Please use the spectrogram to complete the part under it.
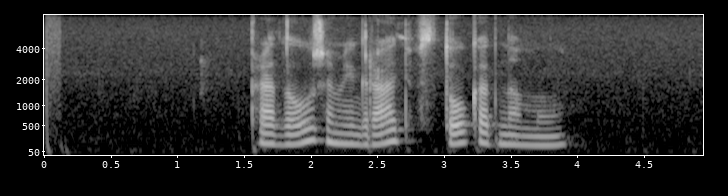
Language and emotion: Russian, neutral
